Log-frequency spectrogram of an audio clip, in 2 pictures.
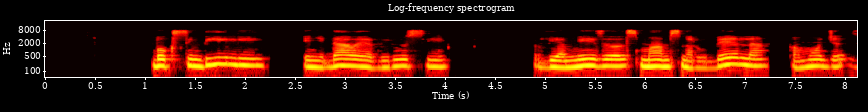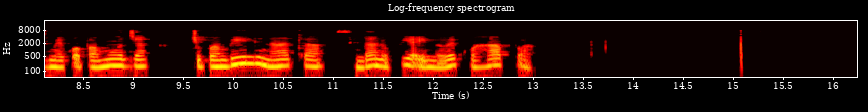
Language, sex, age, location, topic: Swahili, female, 18-24, Kisumu, health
